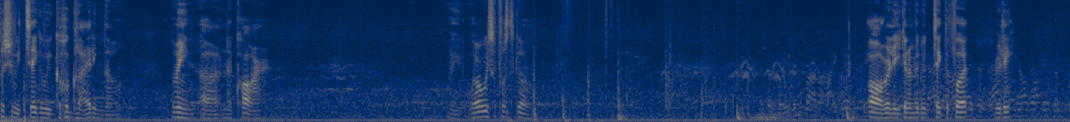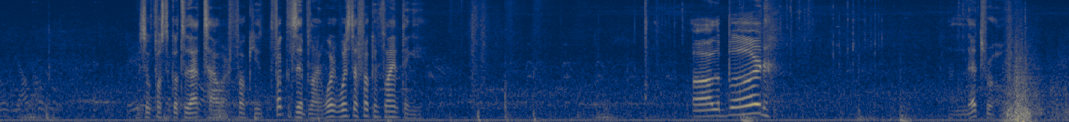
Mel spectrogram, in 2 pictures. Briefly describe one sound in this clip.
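A man talks with animation into a close microphone, in bursts with pauses.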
